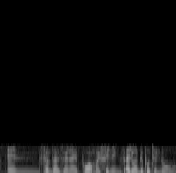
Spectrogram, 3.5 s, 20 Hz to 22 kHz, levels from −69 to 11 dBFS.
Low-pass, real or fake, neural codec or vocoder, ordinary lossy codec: 3.6 kHz; real; none; none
